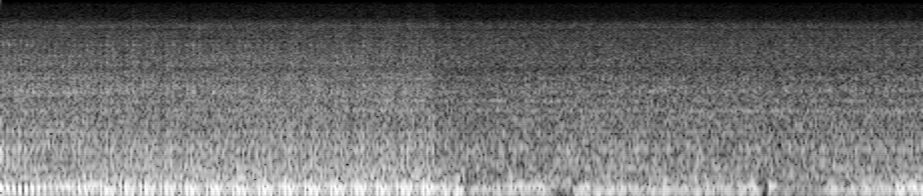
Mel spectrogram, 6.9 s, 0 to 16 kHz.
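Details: Snapper zero-turn mower with Briggs Vanguard 20hp V-twin, test run after starting system (starter/solenoid) work: even drone at high speed, then smooth drop to lower steady idle with no misses; normal running.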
